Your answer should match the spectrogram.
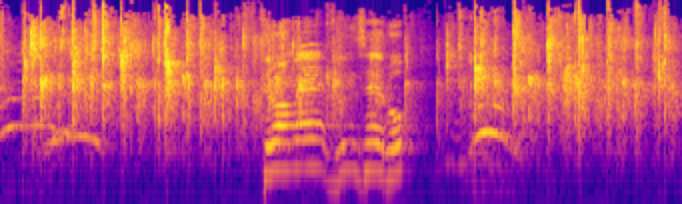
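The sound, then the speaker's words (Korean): Steady audience applause during band member introductions at the end of the jazz radio show 재즈앤블루스 (Jazz & Blues), a dense patter of many hands clapping throughout, while a man speaks over it, his voice rising briefly in a sung or drawn-out tone midway. “어, 어, 뭐, 뭐 박수 왜더 쳐주는 거야?”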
